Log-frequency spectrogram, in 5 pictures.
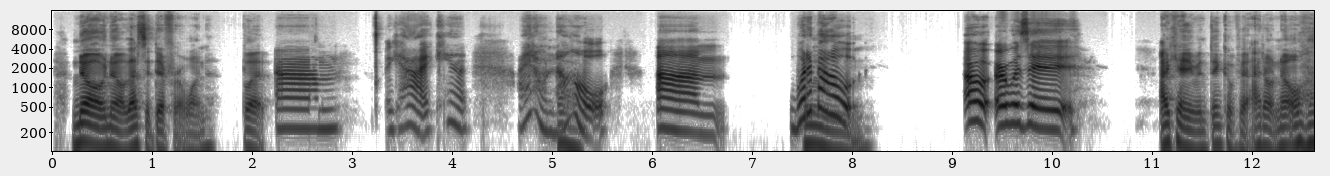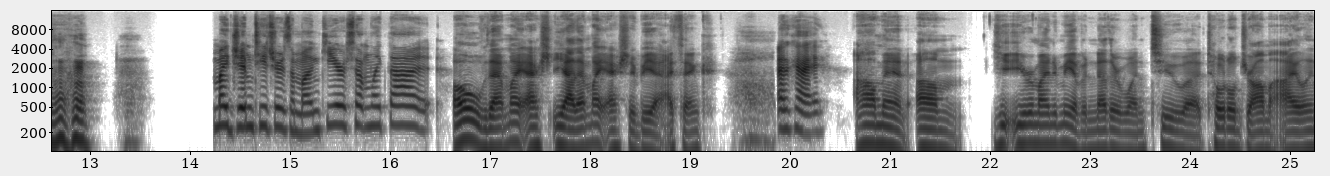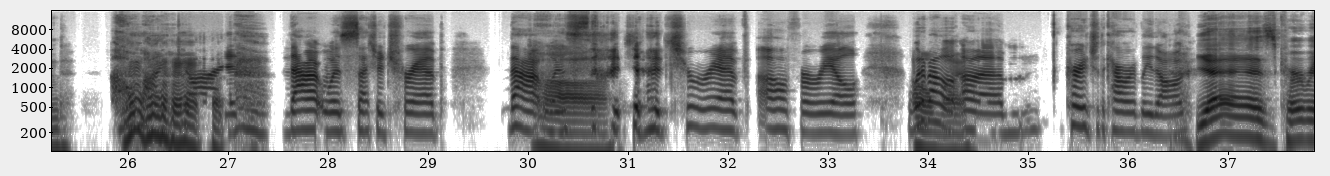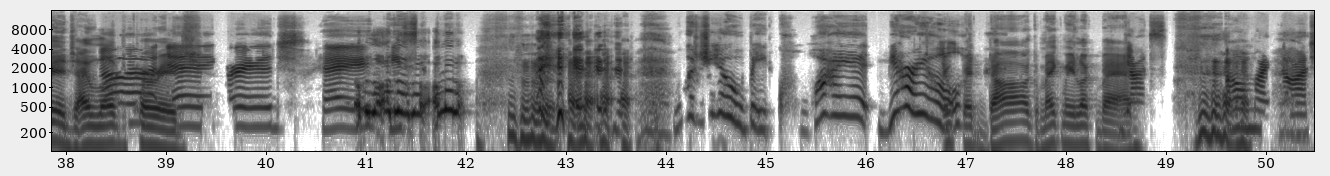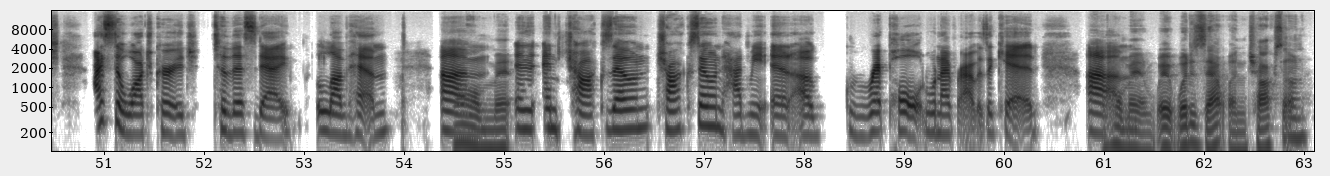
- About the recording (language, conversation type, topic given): English, unstructured, Which childhood cartoon would you gladly revisit today?
- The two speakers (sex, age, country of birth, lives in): female, 30-34, United States, United States; male, 25-29, United States, United States
- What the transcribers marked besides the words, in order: chuckle; gasp; laugh; laughing while speaking: "such"; tapping; other noise; laugh; other background noise; put-on voice: "Stupid dog, make me look bad"; laugh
